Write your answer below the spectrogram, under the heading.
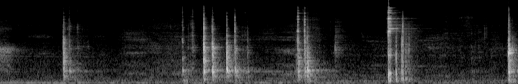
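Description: Steel wrench clicking and clinking on a motorcycle's rear axle nut as it is worked loose: a run of sharp metal clinks, some ringing briefly, coming irregularly about once a second.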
